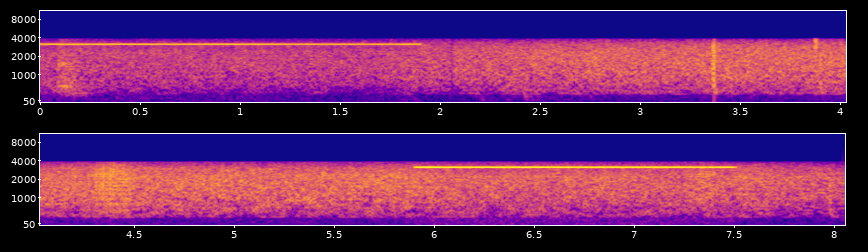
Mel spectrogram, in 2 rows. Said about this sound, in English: And then if you go into number 13, this is the tone that extends longer. Yeah. Let me go to 13, going to 13. Sound like Spock on the Enterprise.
